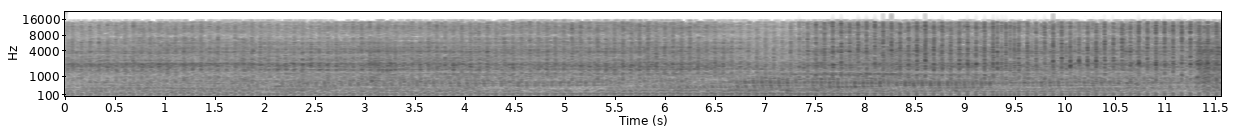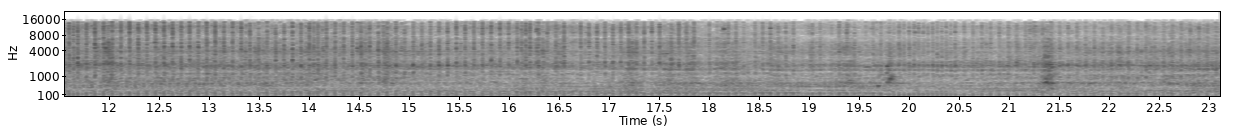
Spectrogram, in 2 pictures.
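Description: A multi-purpose walk-behind machine used as a snow sweeper, dozer blade and tiller has its small engine running steadily for a long stretch, a close, buzzing drone with no talking.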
